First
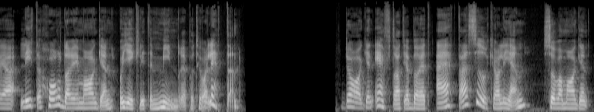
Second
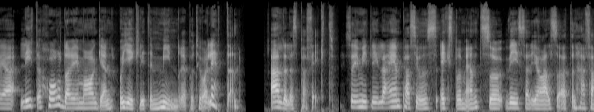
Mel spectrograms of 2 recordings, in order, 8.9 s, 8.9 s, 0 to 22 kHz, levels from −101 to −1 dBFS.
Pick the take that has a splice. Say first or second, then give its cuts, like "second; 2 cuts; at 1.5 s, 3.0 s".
second; 2 cuts; at 4.0 s, 5.1 s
